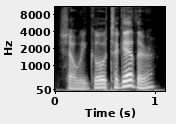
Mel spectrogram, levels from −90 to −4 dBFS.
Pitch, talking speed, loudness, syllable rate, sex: 145 Hz, 220 wpm, -16 LUFS, 6.3 syllables/s, male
